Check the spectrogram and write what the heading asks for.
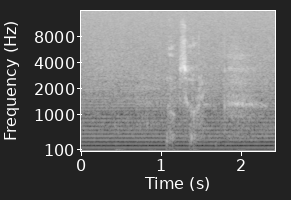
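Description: A faint muttered, half-whispered voice over a steady low electrical hum: a short breathy sound about a second in, then a brief voiced sound near the end.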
